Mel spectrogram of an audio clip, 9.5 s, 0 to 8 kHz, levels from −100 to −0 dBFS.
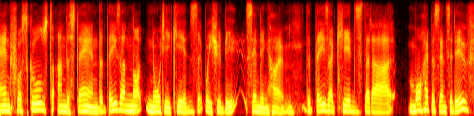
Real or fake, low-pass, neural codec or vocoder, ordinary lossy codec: real; 7.2 kHz; none; Opus, 32 kbps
